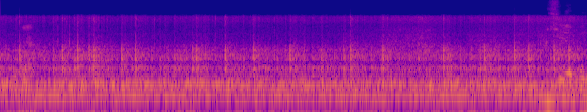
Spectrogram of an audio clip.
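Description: Steady crackle of small regular clicks and pops over a low electrical hum, like rain on a tin roof: fibrillation potentials and positive sharp waves.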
